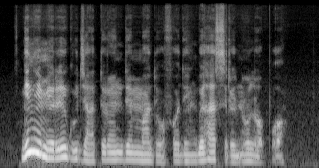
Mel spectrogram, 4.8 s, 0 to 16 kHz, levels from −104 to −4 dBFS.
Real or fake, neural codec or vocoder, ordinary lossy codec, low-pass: fake; vocoder, 44.1 kHz, 128 mel bands, Pupu-Vocoder; none; 14.4 kHz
